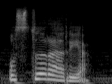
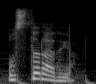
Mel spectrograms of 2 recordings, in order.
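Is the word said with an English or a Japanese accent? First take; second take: Japanese; Japanese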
